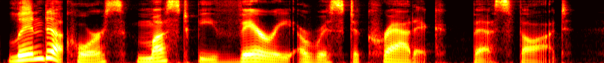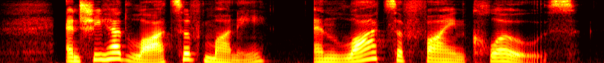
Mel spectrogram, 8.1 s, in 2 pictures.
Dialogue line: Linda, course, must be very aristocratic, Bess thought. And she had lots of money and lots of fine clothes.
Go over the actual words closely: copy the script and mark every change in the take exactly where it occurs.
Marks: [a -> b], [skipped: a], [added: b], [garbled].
Linda, course, must be very aristocratic, Bess thought. And she had lots of money and lots of fine clothes.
